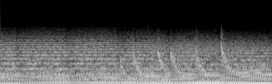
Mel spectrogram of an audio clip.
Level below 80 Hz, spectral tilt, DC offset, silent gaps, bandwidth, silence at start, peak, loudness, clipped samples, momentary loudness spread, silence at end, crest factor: -14 dBFS; -9.5 dB/octave; under 0.1%; none; 4.9 kHz; 0 s; 0 dBFS; -14 LUFS; under 0.1%; 3 LU; 0 s; 12 dB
